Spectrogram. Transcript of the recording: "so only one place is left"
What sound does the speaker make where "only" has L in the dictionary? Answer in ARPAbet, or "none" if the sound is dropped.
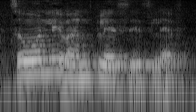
L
